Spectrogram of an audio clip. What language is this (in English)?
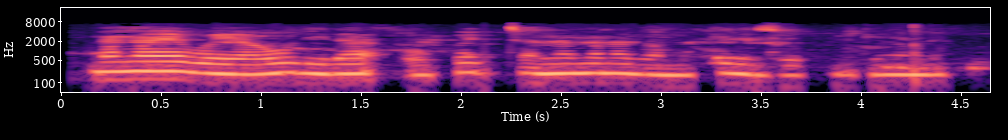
Ganda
